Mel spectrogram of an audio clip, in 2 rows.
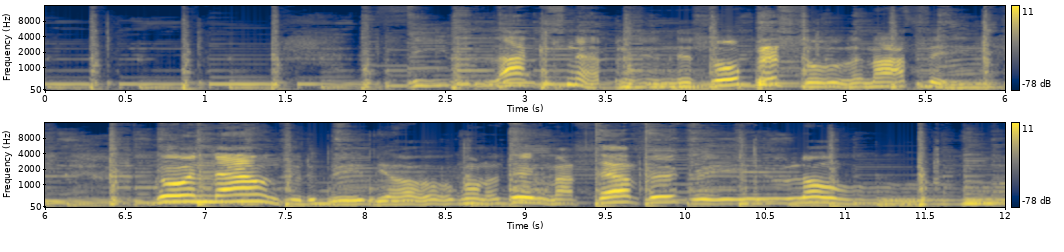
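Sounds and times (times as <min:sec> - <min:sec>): solo blues guitar riff: 0:00.0 - 0:12.0.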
